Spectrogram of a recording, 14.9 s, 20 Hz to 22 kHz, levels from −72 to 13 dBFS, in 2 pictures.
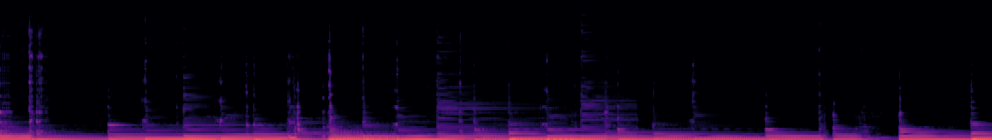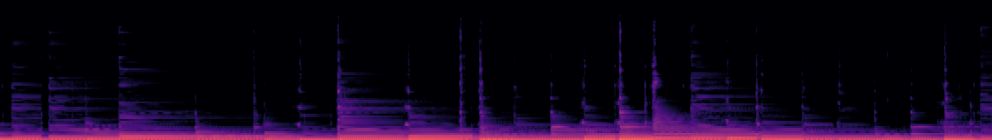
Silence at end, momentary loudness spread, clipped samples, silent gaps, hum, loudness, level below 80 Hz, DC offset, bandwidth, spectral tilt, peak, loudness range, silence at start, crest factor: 0 s; 6 LU; under 0.1%; none; none; -25 LUFS; -56 dBFS; under 0.1%; 14 kHz; -8.5 dB/octave; -8 dBFS; 3 LU; 0 s; 16 dB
